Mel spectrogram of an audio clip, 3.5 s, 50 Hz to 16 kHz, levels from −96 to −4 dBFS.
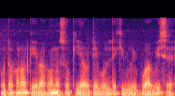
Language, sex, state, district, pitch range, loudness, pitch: Assamese, male, Assam, Sonitpur, 70-90 Hz, -15 LUFS, 80 Hz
